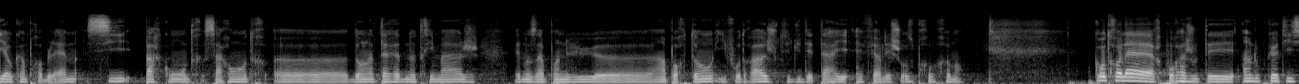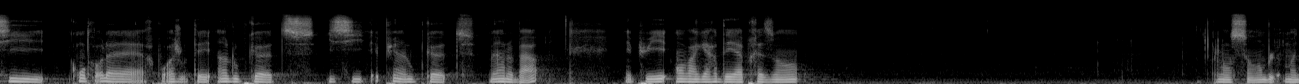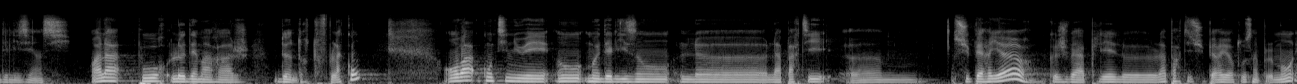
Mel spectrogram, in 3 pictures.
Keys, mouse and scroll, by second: 7.7-9.6 scroll up 2, 10.6 ctrl+r, 12.3 click, 13.9 ctrl+r, 15.5 click, 15.9 ctrl+r, 17.9 click, 22.1 Tab, 24.1 scroll down 6, 25.0 shift+middle click, 25.6-26.1 scroll down 2, 26.5 shift+middle click, 27.2 scroll up 2, 27.7 shift+middle click, 28.3 scroll up 2, 29.1 shift+middle click, 29.9 scroll up 2, 31.8-32.2 scroll down 2, 33.7-34.7 scroll down 6, 34.7-35.3 scroll up 8, 35.7 scroll down 2.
